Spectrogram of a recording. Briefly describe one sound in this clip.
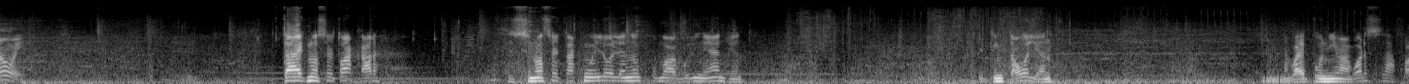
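Heavy weapon blows thud against a monster's hide.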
